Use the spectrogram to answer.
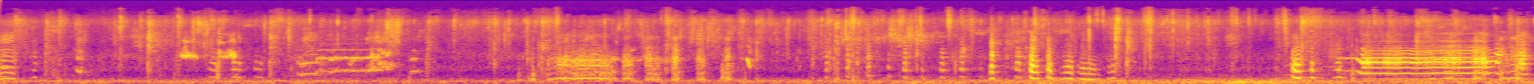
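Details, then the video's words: Hens in a backyard coop cluck and cackle in quick irregular bursts, some notes rising and falling, several birds overlapping above a low background rumble. "Hens Clucking Roosters Crowing!"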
